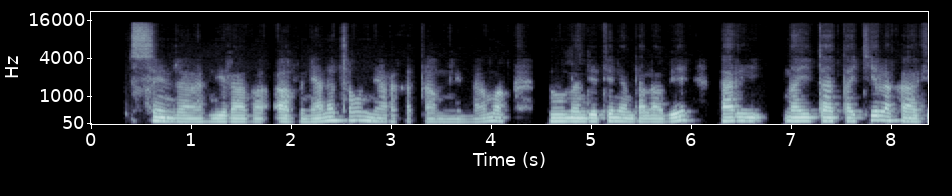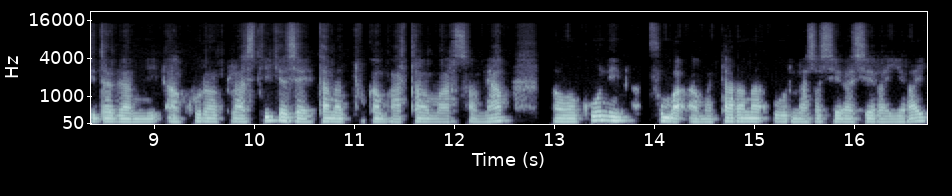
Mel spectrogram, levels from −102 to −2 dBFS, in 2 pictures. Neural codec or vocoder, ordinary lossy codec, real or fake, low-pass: none; AAC, 64 kbps; real; 14.4 kHz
